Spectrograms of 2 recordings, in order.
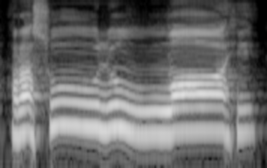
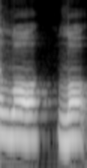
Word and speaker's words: رسول الله: Правило гласит, если перед словом лафзуль джаляля Аллах стоит огласовка дамма или фатха, лям произносится твердо, а если касра, то мягче. В данный момент у нас огласовка дамма, и поэтому лафзуль джаляля произносим слово лям в этом слове произносим твердо, и поэтому получается расулюллахи, лахи, а не ло, звука о нет.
